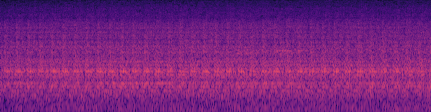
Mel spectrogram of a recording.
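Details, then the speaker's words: Copart auction car, believed run without oil for a while, check engine light on: otherwise smooth idle with fast light tick about three or four per second; suspected lifter or valvetrain damage, unconfirmed. "It runs perfectly smooth though, aside from the ticking noise."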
